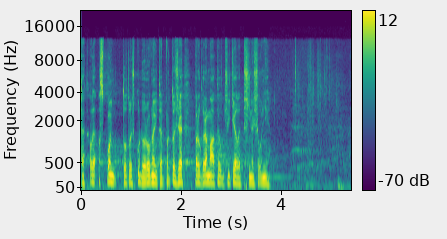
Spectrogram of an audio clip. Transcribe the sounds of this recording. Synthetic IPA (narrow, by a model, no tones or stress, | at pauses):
t̪akʔalɛʔaspo̞ɲt̪ot̪ɾo̞ʃkudo̞ɾo̞vnɛjt̪ɛpɾo̞t̪o̞ʒɛpɾo̞ɡɾamːaːt̪ɛuɾt͡ʃɪcɛlɛpʃiːnɛʃʔo̞ɲɪ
